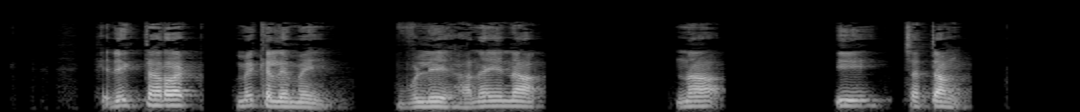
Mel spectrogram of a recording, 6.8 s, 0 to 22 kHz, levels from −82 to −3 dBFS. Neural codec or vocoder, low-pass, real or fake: vocoder, 48 kHz, 128 mel bands, Vocos; 10.8 kHz; fake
